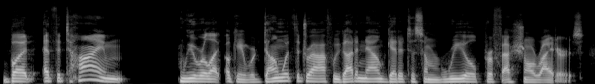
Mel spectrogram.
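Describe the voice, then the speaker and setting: An animated filmmaker and producer in his thirties from Los Angeles tells stories about his early filmmaking days in a resonant, smooth, medium-pitched voice. He talks fairly quickly, laughs easily, and keeps the casual conversation light. The sound is close and dry.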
